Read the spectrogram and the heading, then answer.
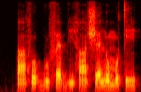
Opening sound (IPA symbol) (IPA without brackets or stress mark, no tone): ã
